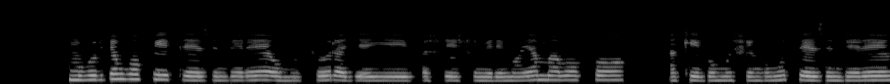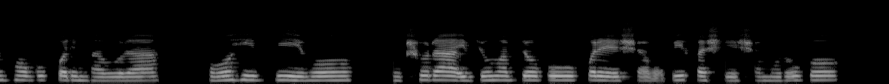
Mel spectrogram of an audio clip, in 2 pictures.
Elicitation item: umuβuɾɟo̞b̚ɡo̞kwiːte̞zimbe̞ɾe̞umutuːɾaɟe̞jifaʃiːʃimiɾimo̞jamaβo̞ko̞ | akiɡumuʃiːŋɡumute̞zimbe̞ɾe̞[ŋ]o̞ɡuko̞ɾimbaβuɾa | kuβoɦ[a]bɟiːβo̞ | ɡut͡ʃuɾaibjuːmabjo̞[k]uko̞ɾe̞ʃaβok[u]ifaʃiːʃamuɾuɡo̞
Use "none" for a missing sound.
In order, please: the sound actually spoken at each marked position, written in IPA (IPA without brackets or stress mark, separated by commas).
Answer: ŋ, i, ɡ, w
